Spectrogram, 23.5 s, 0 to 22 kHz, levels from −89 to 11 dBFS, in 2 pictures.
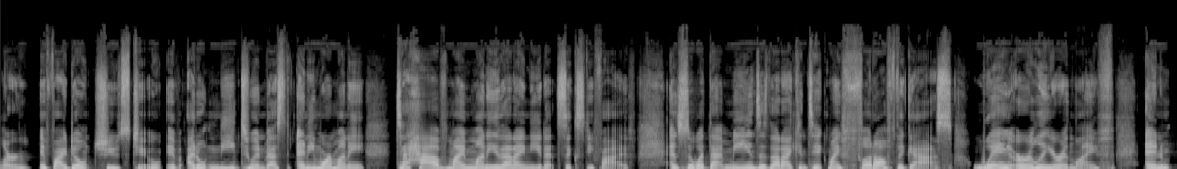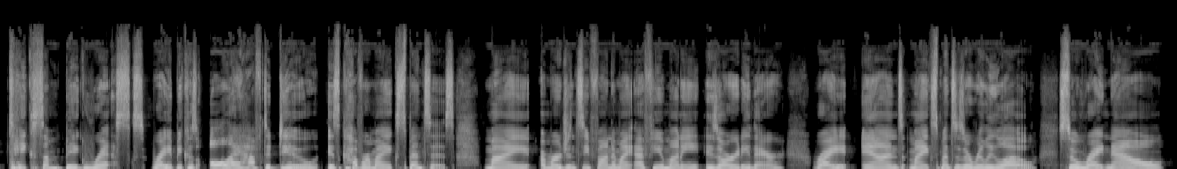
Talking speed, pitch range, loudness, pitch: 200 wpm, 195-250 Hz, -19 LUFS, 220 Hz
